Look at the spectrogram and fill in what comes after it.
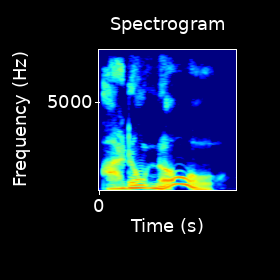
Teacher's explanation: With rising intonation, it shows doubt, humor, or playfulness.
